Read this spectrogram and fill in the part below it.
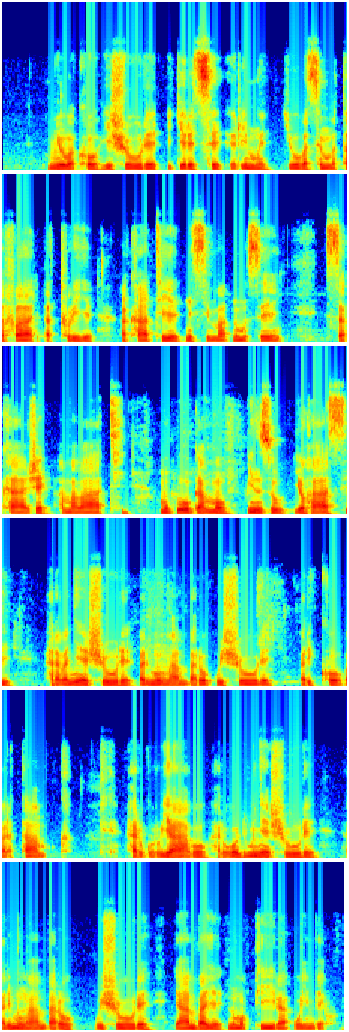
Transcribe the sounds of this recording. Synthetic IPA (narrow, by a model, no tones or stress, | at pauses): iɲuβakʰo̞jiʃuːɾe̞iɡe̞ɾe̞t͡se̞ɾimŋe̞ | juːβat͡se̞mumatafaːɾiatʰuɾije̞ | akʰaːtʰije̞nisimanumuse̞ːɲii | isakʰaːʒe̞amaβaːtʰi̥ | mubɡuːɡamo̞bwinzujo̞haːsi | haɾaβaɲe̞ːʃuːɾe̞βaɾimumŋaːmbaɾo̞wiːʃuːɾe̞ | βaɾikʰo̞βaɾʔa̰tʰaːmbukʰḁ | haɾuɡuɾujaːβo̞haɾuwuːndiumuɲe̞ːʃuːɾe̞ | haɾimumŋaːmbaɾo̞ | wiʃuːɾe̞ | jaːmbaje̞numupʰiːɾawiːmbe̞ho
